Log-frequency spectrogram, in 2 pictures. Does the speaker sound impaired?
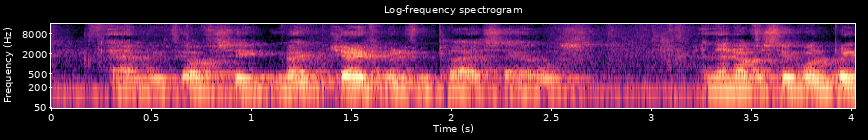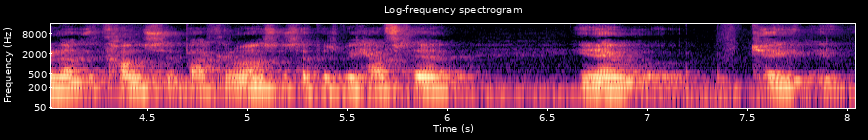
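Yes: Parkinson's disease; degenerative neurological condition, brain lacks dopamine, symptoms about three years before diagnosis, no cure; years since diagnosis, on medication, walking affected, medication helps standing, symptoms worse when inactive; quieter, mumbles a lot, new since onset.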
